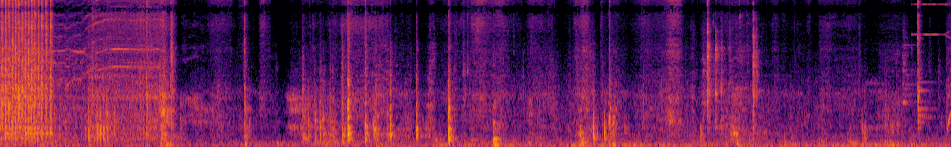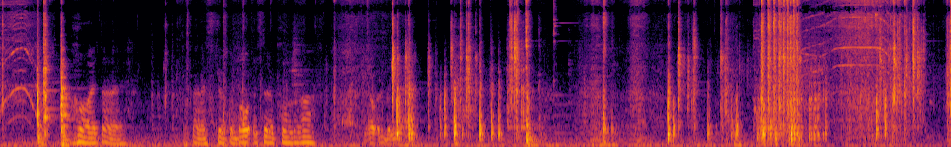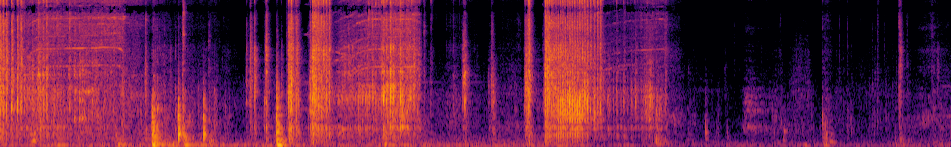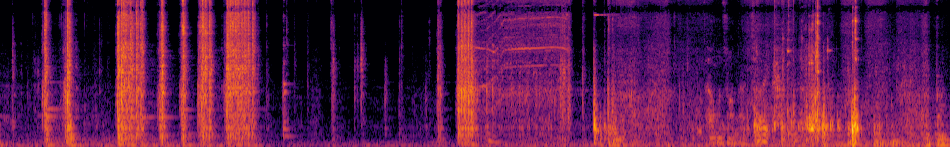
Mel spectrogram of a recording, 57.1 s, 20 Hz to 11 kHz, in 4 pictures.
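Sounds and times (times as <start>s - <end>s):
impact wrench hammering: 0.0s - 2.6s
clinks of tools and metal parts: 13.4s - 15.4s, 20.1s - 23.6s, 43.0s - 50.2s, 51.2s - 52.2s, 54.3s - 56.0s.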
